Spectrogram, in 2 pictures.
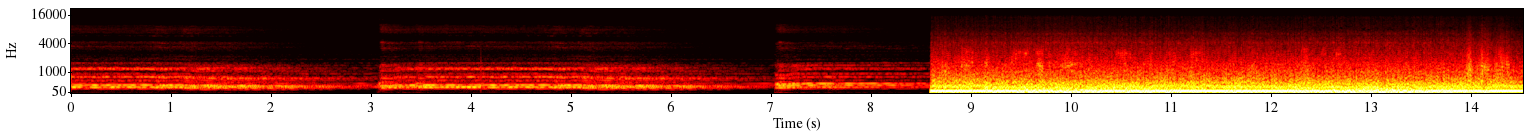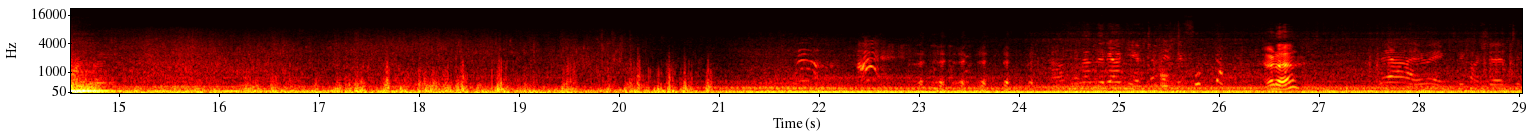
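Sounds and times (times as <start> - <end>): propeller airliner cabin drone: 8.6 - 17.8, 19.1 - 29.0
wind on microphone: 8.6 - 21.9
water rushing past hull: 8.6 - 23.0, 23.7 - 29.0
boat engine hum: 8.6 - 29.0.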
